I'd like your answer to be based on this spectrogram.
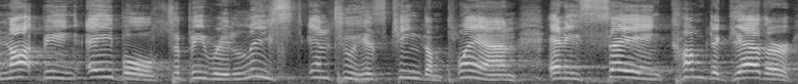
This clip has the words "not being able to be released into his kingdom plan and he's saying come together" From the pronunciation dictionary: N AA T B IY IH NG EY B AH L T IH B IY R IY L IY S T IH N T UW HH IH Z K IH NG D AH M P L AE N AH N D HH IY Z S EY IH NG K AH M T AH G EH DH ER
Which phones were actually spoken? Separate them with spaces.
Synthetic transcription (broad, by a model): N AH T B IY IH NG EY B AH L T IH B IY R IY L IY S T IH N T UW IH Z K IH NG D AH M P L AE N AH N IY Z S EY IH NG K AH M T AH G EH DH ER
